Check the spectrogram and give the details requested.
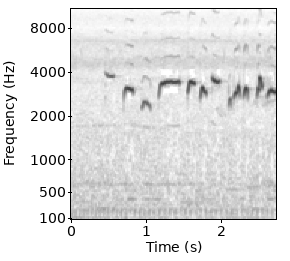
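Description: Javan grey-throated white-eye giving a quick run of high, clear whistled notes, some slurred up or down, about four per second, over faint low hiss.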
